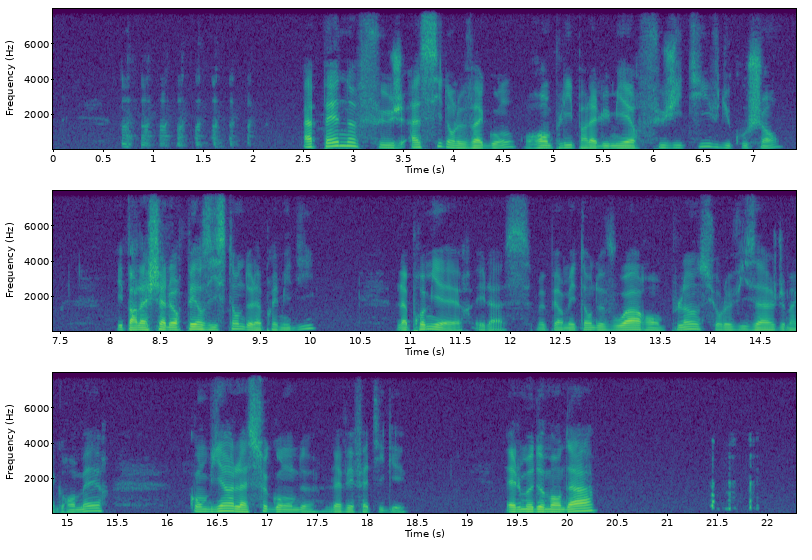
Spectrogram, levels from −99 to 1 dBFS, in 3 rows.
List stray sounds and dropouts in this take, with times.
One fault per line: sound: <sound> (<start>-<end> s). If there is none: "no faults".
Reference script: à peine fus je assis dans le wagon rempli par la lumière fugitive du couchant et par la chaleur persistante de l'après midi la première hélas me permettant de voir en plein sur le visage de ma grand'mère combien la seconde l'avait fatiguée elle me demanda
sound: laugh (0.7-2.2 s)
sound: laugh (21.4-21.9 s)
